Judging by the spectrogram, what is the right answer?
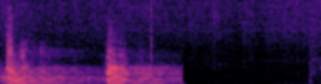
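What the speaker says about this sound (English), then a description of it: "it's a harmonic tremolo and a phaser just next to each other" An electric guitar plays two sustained chords through a harmonic tremolo and a phaser, giving a swirling, pulsing modulation, then cuts off, leaving near silence and a faint click.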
